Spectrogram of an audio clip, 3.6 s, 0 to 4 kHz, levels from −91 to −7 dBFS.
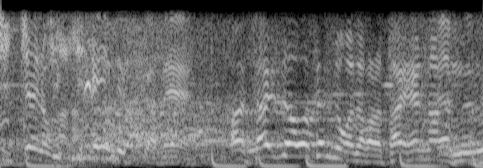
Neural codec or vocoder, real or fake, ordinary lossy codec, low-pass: none; real; AAC, 32 kbps; 3.6 kHz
